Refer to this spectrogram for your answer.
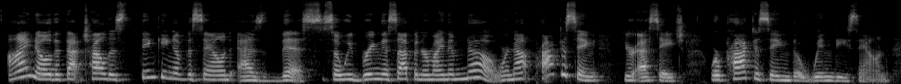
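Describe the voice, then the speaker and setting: A woman speech therapist giving a deliberate, methodical instructional explanation of a teaching method. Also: mid-range voice, a bit bright. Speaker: speech therapist presenting her own teaching deck.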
